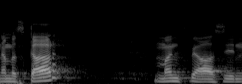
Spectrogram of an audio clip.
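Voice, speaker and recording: A man is speaking. His pitch is fairly high. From India, West Bengal (Jalpaiguri district). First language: Nepali (speaking Hindi). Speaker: conference speaker on literature. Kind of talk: conference speech.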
